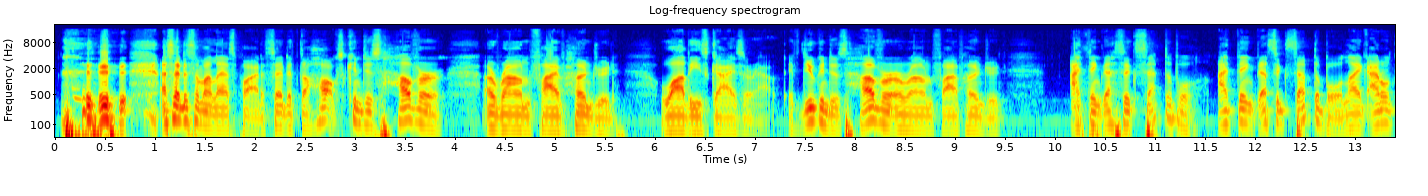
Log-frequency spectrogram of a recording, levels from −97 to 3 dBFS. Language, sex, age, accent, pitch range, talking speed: English, male, 30-49, American, 80-100 Hz, 180 wpm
